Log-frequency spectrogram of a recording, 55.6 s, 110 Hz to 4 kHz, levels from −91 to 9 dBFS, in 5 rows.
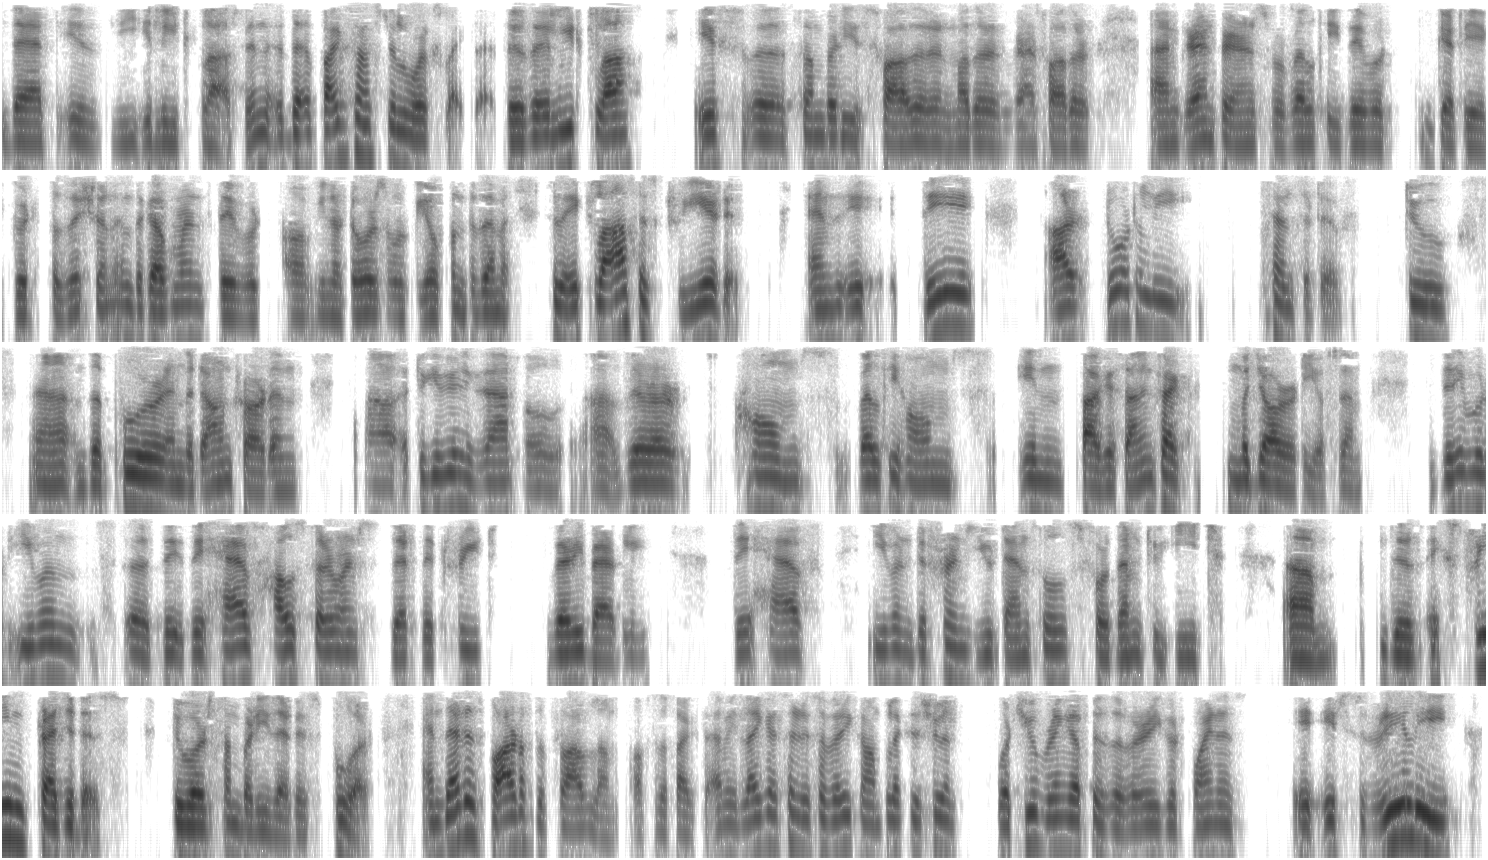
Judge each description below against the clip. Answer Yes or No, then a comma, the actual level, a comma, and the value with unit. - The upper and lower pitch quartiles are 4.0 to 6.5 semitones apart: No, average, 3.2 semitones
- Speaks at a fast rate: No, average, 165 wpm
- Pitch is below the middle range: Yes, low, 115 Hz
